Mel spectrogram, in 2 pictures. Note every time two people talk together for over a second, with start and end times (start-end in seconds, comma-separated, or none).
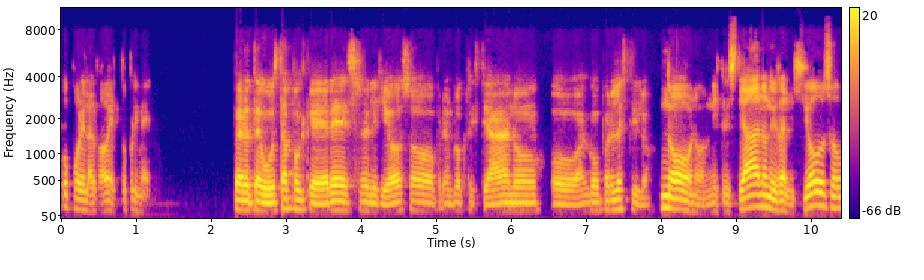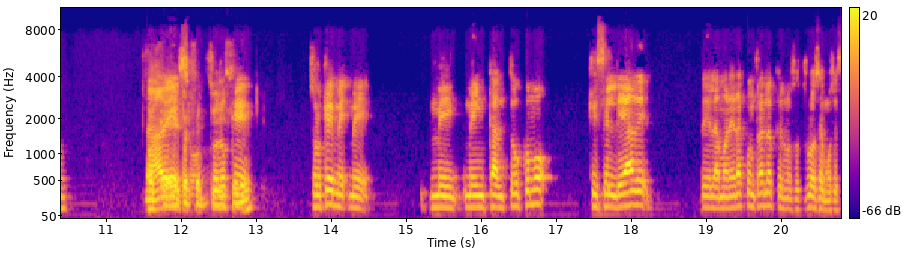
11.5-13.0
